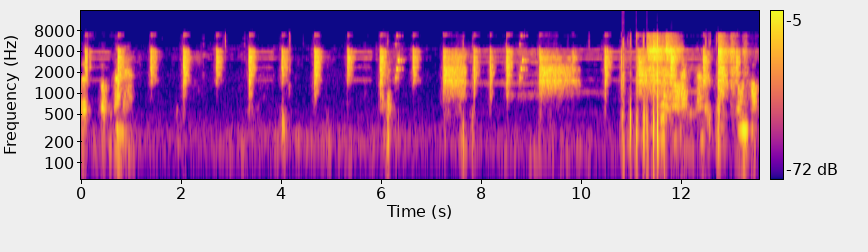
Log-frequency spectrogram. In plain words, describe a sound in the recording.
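Short electronic blips from a video game sound in quick succession.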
